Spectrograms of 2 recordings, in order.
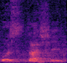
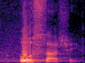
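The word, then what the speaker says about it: Ustaše: We pronounce it ustashi. We pronounce the U and de-emphasize the ashi. Ustashi.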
